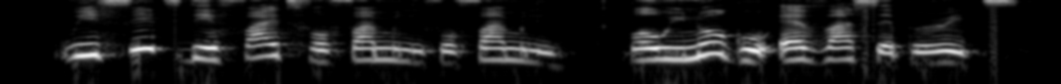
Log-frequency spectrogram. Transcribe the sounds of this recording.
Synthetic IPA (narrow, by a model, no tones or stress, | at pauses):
wifitdefaɪtfɔfamilifɔfamili | bɔtwinoɡoʔɛvasɛpaɹet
